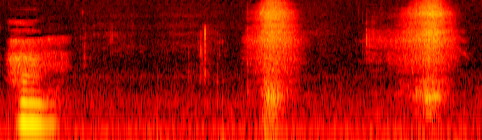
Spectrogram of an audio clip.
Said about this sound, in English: Sorry, excuse the sniffles.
